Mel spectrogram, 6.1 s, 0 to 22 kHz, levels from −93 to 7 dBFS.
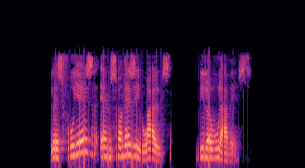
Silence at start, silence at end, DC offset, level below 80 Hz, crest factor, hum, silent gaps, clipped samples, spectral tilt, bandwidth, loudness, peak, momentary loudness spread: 1 s; 1.1 s; under 0.1%; -50 dBFS; 16 dB; none; 3.51-3.91 s; under 0.1%; -5 dB/octave; 7.6 kHz; -17 LUFS; -2 dBFS; 12 LU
